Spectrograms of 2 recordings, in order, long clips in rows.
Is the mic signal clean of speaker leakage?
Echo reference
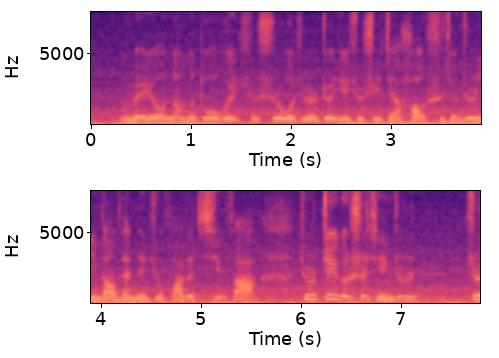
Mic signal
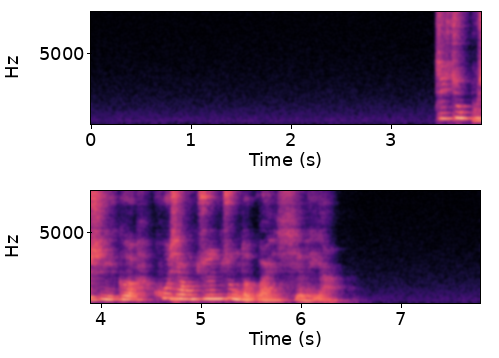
Yes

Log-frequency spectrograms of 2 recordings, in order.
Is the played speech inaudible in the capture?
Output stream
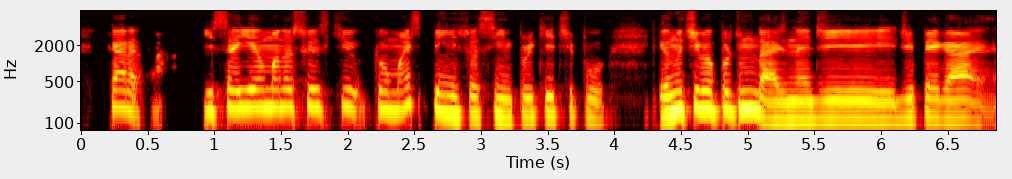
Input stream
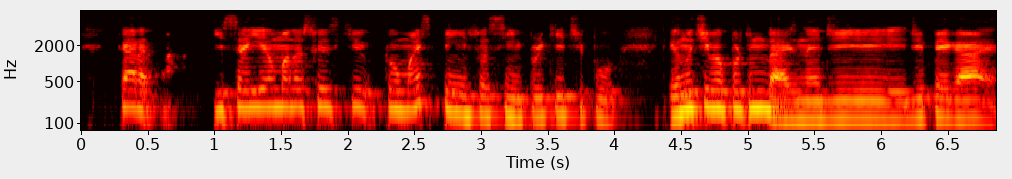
No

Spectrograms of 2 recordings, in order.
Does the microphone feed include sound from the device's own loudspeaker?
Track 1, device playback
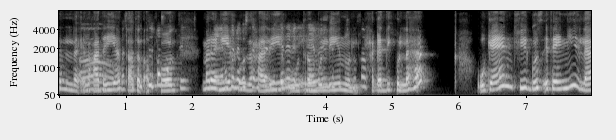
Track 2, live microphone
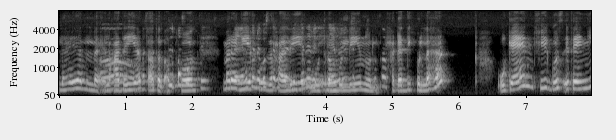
Yes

